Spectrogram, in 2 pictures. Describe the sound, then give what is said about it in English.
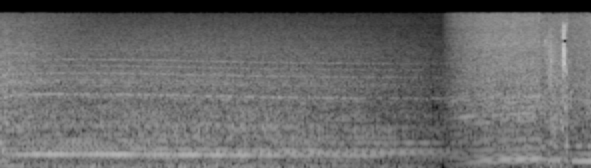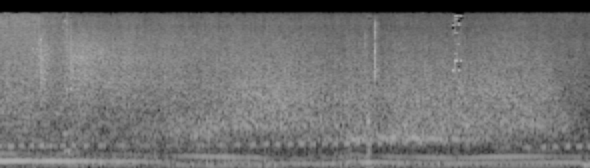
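Race car in a racing video game pulls out of the pit box, its engine a loud, steady harmonic whine that shifts abruptly and then rises and falls in pitch as it revs and gathers speed. “Your pit crew executes repairs. With the pit stop completed, your car pulls out of the pit box.”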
